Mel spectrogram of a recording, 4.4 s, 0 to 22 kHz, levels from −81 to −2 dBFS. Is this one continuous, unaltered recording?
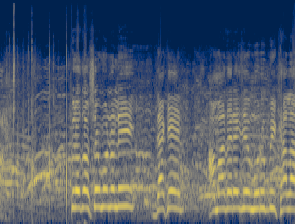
no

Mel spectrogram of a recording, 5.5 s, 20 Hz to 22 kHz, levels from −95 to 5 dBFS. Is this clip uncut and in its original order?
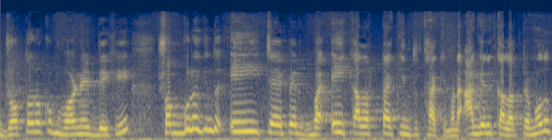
yes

